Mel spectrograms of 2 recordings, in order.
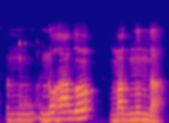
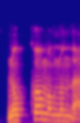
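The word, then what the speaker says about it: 놓고 먹는다: তারপর পাবগুরুসুন সিগদাং নোহাগো মাগনুন্দা নোহাগ মগ্নুন্দা উচ্চারণ হবে না এখানে নক্ষ মগনদা ভাবখুরু সিকথাকয়ে সিকথাক মানে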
